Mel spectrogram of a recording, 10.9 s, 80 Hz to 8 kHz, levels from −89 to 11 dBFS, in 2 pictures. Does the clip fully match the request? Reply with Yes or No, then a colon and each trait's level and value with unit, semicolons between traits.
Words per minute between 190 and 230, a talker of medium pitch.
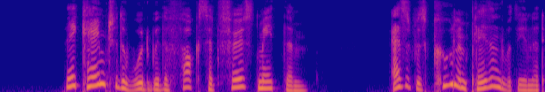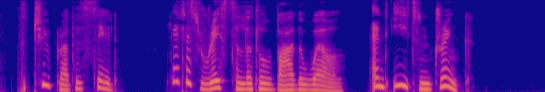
No: average, 200 wpm; high, 195 Hz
